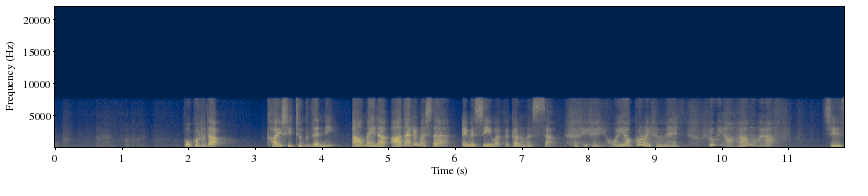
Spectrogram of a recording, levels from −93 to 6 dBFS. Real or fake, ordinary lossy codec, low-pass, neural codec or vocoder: fake; none; none; codec, 16 kHz, 0.2 kbps, FocalCodec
